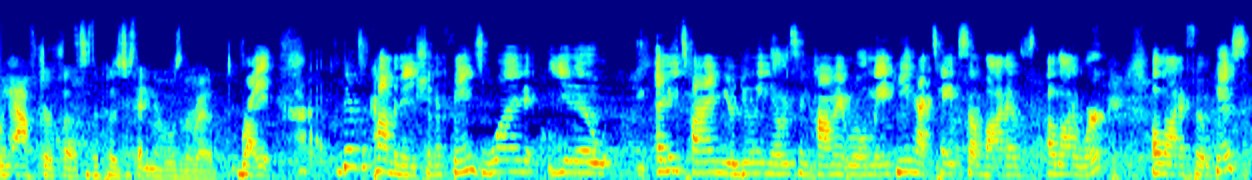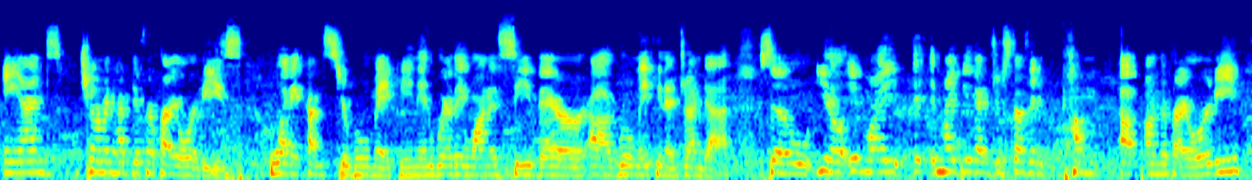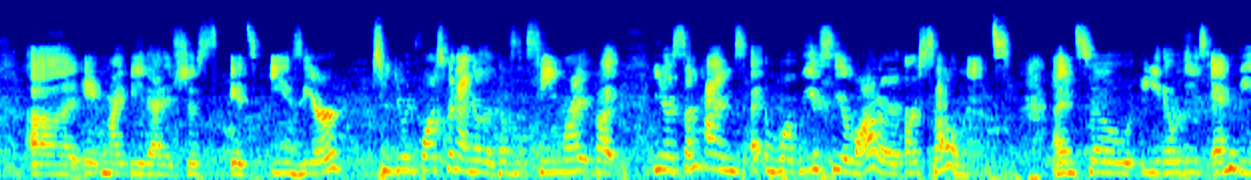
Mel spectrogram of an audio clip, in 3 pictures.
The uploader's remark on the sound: At CoinDesk's State of Crypto event in Washington, DC. In this special live episode of "Money Reimagined,".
